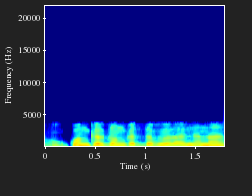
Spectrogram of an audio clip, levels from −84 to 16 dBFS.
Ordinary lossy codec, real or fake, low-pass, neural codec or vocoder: none; fake; 3.6 kHz; codec, 16 kHz in and 24 kHz out, 0.4 kbps, LongCat-Audio-Codec, two codebook decoder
